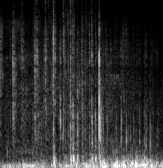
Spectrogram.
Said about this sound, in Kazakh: Атты бир чуркаталы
